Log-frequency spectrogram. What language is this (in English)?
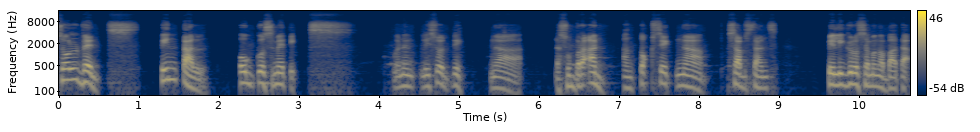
Filipino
